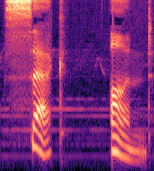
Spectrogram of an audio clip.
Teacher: Stress the first syllable. Sec-und. The und is super fast. Combine them.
